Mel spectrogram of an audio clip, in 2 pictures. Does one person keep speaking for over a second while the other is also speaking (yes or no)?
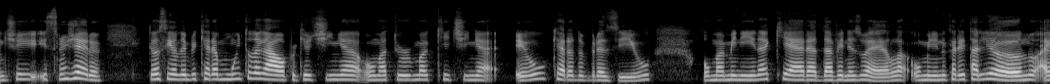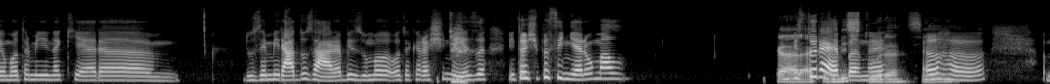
yes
